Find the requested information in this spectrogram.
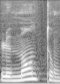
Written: chin

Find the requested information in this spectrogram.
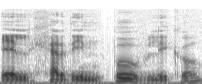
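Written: public garden

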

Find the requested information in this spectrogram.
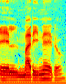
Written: sailor

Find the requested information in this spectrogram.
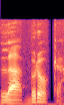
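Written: drill bit

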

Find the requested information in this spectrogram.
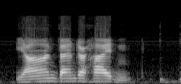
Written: Heyden

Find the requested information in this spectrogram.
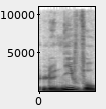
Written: level

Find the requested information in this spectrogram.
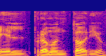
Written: headland

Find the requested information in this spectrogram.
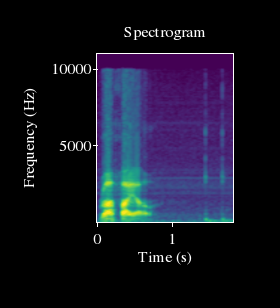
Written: Raphael

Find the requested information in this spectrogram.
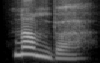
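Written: number

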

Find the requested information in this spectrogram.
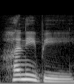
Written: honeybee

